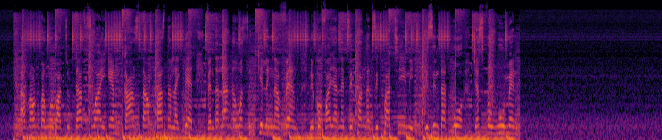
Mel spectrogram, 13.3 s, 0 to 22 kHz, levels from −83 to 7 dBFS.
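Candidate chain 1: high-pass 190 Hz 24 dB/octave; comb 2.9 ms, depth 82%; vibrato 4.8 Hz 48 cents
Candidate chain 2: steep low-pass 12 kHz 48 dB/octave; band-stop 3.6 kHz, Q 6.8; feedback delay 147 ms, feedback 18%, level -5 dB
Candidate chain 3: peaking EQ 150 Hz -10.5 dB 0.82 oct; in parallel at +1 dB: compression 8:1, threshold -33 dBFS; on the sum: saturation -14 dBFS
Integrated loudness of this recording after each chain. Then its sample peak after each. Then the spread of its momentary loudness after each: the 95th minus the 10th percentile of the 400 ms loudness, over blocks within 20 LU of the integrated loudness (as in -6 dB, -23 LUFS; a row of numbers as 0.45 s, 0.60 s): -25.5 LUFS, -25.5 LUFS, -25.5 LUFS; -10.0 dBFS, -10.0 dBFS, -14.5 dBFS; 4 LU, 3 LU, 19 LU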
